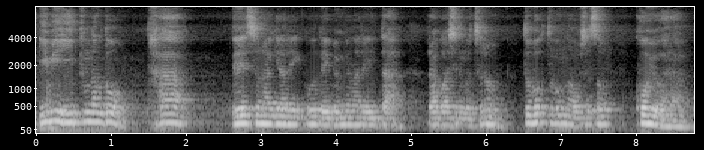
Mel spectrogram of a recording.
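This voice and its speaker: A man's voice: a little high, dark tone, distant mic. Man preaching in an echoey church. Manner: vivid retelling with repeated phrases. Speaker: pastor. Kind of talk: sermon. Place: church sanctuary.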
